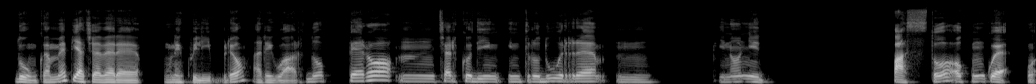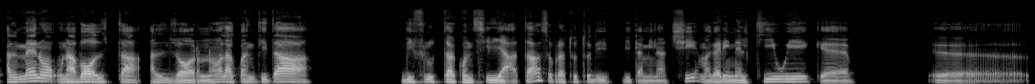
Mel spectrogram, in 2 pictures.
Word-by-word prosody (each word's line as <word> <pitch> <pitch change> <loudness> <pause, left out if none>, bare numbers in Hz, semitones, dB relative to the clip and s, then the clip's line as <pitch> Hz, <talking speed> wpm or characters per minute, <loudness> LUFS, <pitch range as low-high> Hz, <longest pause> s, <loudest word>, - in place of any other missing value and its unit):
Dunque, 105 -6 +1
a - - +1
me 130 +10 +1
piace 125 -10 +4
avere 100 -3 +3 0.2
un 105 - -3
equilibrio 100 -3 -1
a - - -5
riguardo, 100 +9 -3
però, 190 +6 +4
mhmm, 135 -1 -6
cerco 140 +1 -1
din 130 -1 -3
introdurre, 135 +2 -1 0.2
mhmm, 110 -1 -10 0.6
in 110 +1 -9
ogni 125 -5 -3 1.2
pasto, - - +3
o 125 0 +1
comunque 130 +1 +1
o - - -5
almeno 135 +5 +3
1 110 0 +4
volta 105 -4 +3
al 100 -2 -2
giorno, 95 +2 +2
la 125 -2 +2
quantità 115 -1 +3 0.9
di 105 +2 -1
frutta 110 -1 +1
consigliata, 100 - +1
soprattutto 105 - -3
di 100 -3 -4
vitamina 90 -2 -5
C, 145 - -4
magari 105 -1 0
nel 95 0 0
kiwi, 125 +2 -1
che, 90 -1 -4 0.8
uhm, 90 -2 -7
110 Hz, 115 wpm, -24 LUFS, 100-125 Hz, 1.2 s, piace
